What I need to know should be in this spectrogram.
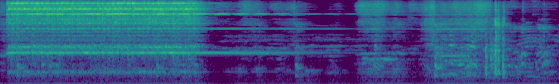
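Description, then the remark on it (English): A telephone bell rings loudly and steadily for about two seconds in a film scene where young women are winding down a Christmas party, then cuts off as Jess, played by Olivia Hussey, picks up, followed by quieter rustling and faint voices with a brief clatter near the end. “While this creep who we have yet to see is hiding out upstairs, the young women are winding down a Christmas party until the phone rings.”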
